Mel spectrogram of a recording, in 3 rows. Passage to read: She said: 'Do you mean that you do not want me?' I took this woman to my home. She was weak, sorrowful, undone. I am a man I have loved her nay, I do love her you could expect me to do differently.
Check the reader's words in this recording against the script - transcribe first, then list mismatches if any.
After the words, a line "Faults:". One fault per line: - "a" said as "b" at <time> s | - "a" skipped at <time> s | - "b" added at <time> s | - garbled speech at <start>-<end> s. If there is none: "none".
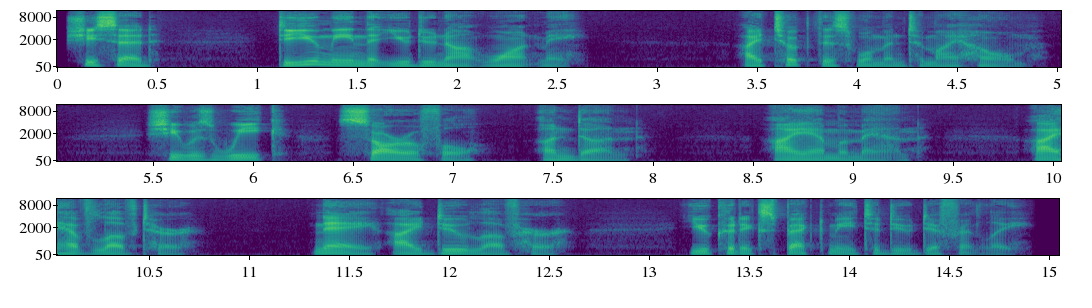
She said: 'Do you mean that you do not want me?' I took this woman to my home. She was weak, sorrowful, undone. I am a man I have loved her nay, I do love her you could expect me to do differently.
Faults:
none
